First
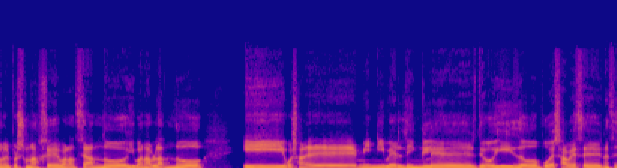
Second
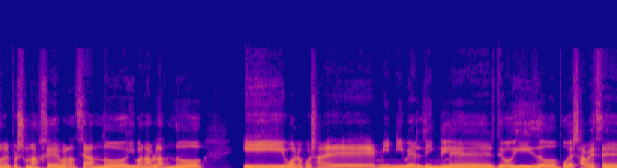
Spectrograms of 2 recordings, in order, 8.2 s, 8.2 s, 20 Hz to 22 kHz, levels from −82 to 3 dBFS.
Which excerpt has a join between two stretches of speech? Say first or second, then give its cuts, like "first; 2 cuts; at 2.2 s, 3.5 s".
first; 1 cut; at 3.8 s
